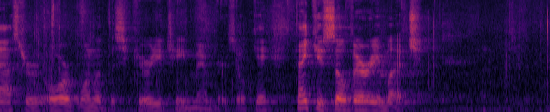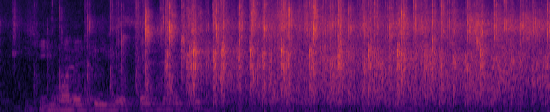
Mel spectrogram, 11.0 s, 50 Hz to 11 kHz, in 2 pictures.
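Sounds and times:
speech: 0.0s - 4.4s, 5.9s - 7.7s
crowd at a church service clapping: 5.8s - 11.0s.

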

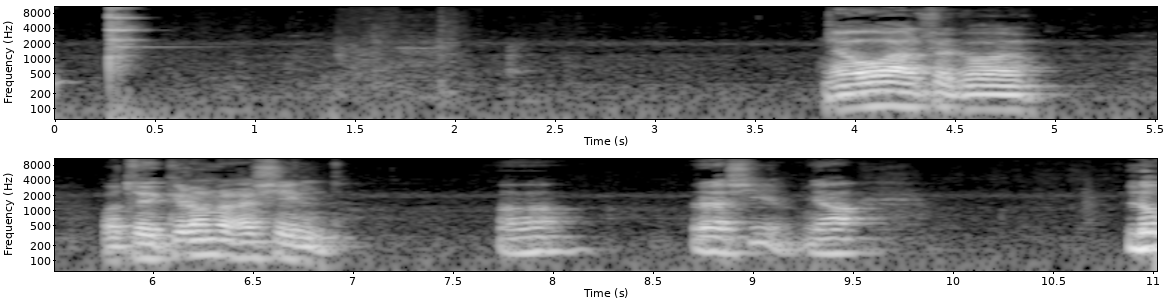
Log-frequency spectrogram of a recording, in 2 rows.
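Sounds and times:
glasses clinking in a toast: 0.2s - 0.8s
speech: 3.9s - 5.0s, 5.8s - 7.0s, 7.7s - 9.6s.

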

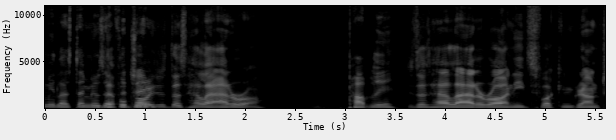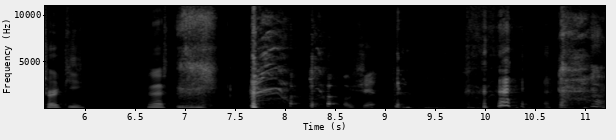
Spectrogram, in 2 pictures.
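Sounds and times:
man talking loudly and excitedly: 0.0s - 1.6s
speech: 0.0s - 2.3s, 3.0s - 7.9s, 8.7s - 9.3s, 10.1s - 11.1s
sharp harsh coughs: 7.0s - 9.4s, 10.6s - 11.1s.

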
